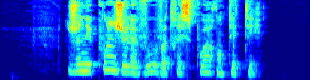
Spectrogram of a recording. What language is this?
French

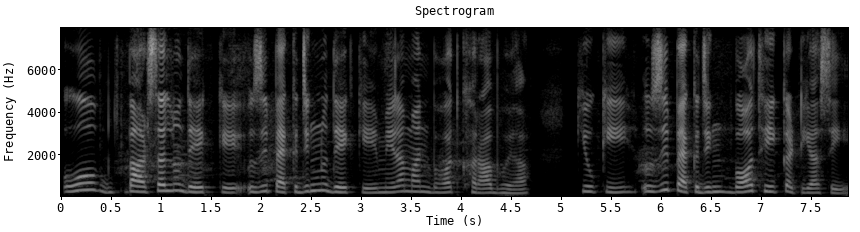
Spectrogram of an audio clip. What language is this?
Punjabi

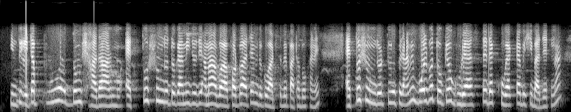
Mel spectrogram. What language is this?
Bangla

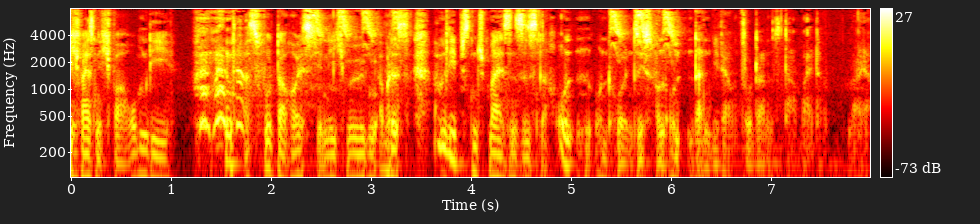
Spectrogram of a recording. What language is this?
German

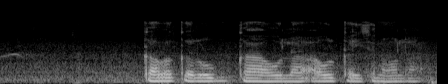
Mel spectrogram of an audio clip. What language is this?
Bhojpuri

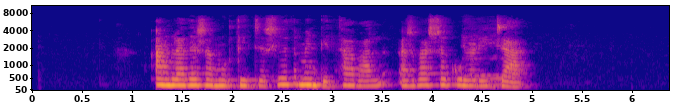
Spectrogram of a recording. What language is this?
Catalan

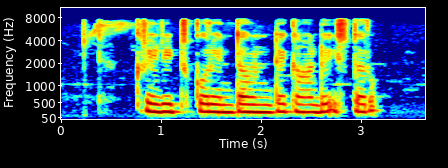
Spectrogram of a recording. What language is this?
Telugu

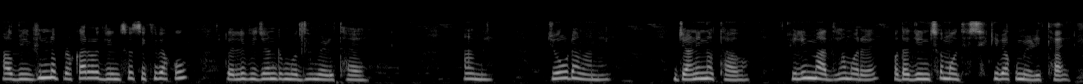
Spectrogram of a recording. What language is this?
Odia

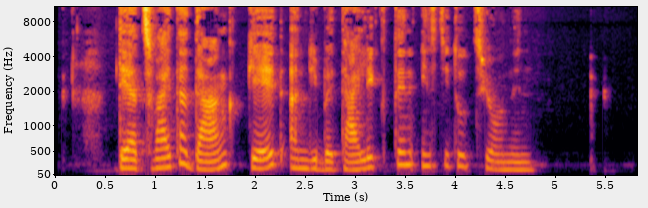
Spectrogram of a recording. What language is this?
German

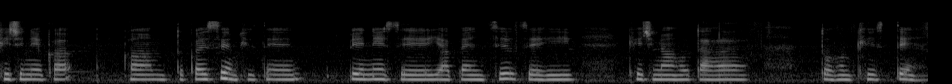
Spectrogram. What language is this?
Urdu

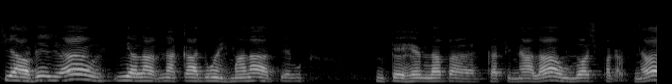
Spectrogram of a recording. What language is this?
Portuguese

